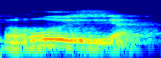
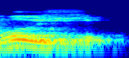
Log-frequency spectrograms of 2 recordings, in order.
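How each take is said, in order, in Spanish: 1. La palabra termina en una vocal débil y tenue. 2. La palabra termina en consonante, sin vocal. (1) "dicen rouge" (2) "no dicen eh, rouge"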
